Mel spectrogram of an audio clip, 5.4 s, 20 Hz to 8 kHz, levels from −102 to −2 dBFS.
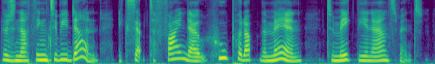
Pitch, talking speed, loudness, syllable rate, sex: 225 Hz, 200 wpm, -17 LUFS, 5.2 syllables/s, female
